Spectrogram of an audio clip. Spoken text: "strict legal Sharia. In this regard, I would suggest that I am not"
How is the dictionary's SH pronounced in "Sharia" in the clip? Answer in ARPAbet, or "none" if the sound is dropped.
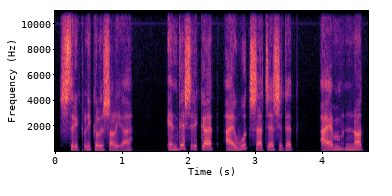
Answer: S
